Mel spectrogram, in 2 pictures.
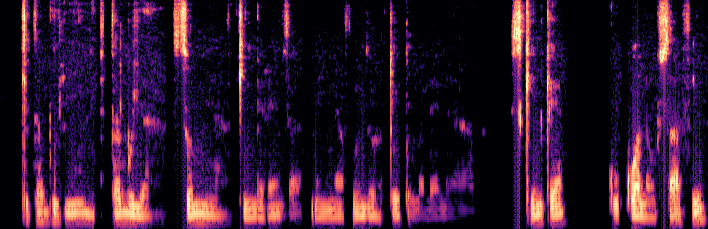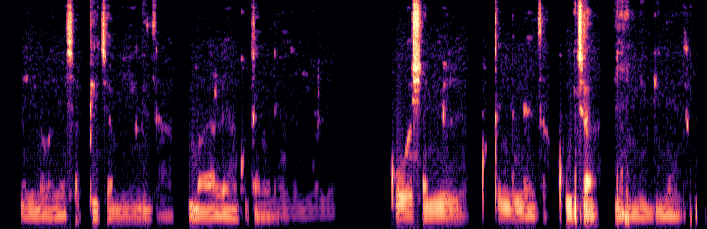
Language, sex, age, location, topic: Swahili, male, 36-49, Nakuru, education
